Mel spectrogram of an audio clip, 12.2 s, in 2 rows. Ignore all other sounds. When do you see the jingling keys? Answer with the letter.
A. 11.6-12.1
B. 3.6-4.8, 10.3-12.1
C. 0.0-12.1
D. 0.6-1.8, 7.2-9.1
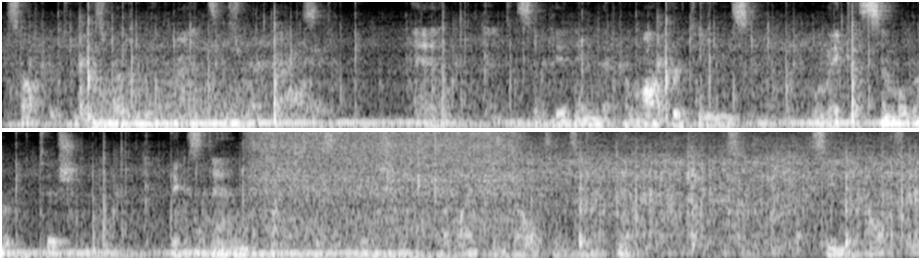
D.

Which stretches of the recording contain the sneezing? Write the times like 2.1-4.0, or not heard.
1.6-2.2.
